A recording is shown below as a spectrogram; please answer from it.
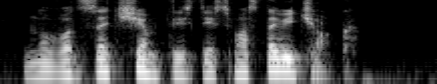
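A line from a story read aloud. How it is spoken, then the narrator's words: Sharp question. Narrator (Russian): резко спросил Адалин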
